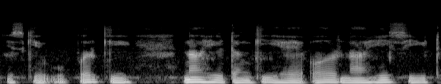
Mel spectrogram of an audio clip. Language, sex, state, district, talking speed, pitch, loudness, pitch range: Hindi, male, Uttar Pradesh, Lalitpur, 135 wpm, 100 Hz, -18 LUFS, 95-105 Hz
